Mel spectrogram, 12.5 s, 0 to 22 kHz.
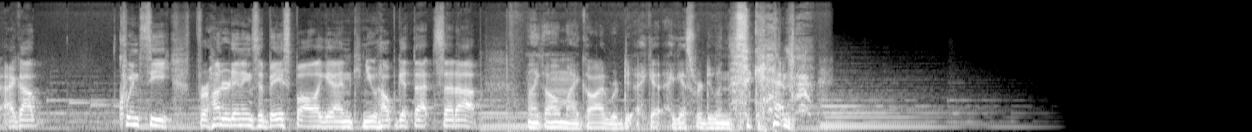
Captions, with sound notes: I got Quincy for 100 innings of baseball again, "can you help get that set up?" I'm like, "Oh my God. I guess we're doing this again." [laughs]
